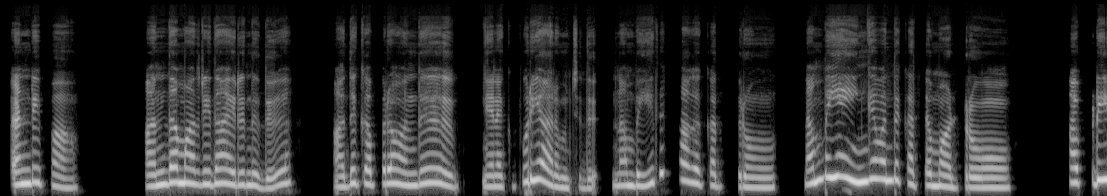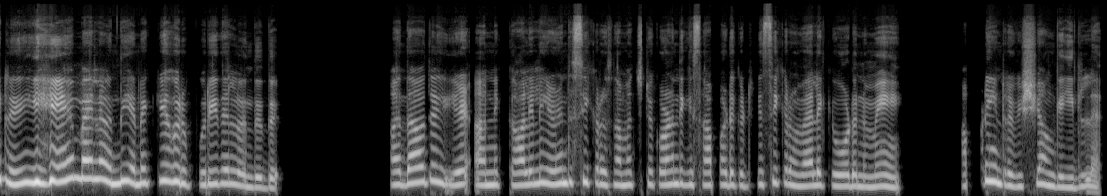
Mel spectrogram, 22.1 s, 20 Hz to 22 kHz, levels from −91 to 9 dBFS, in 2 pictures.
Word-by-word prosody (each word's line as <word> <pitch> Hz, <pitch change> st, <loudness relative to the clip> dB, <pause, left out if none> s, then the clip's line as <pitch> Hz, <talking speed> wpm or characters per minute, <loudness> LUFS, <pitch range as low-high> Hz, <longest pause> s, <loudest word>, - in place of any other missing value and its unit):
கண்டிப்பா. 275 Hz, -4 st, +2 dB, 0.9 s
அந்த 260 Hz, +5 st, +3 dB
மாதிரி 270 Hz, -2 st, +1 dB
தான் 285 Hz, -1 st, +1 dB
இருந்தது. 235 Hz, -7 st, -2 dB, 0.7 s
அதுக்கப்புறம் 280 Hz, +3 st, -1 dB
வந்து 245 Hz, +4 st, 0 dB, 0.6 s
எனக்கு 220 Hz, -1 st, -4 dB
புரிய 345 Hz, +3 st, +3 dB
ஆரம்பிச்சது. 195 Hz, -4 st, -5 dB, 0.3 s
நம்ப 240 Hz, -1 st, -1 dB, 0.2 s
எதுக்காக 340 Hz, -, -3 dB
கத்துறோம்? 210 Hz, -3 st, -5 dB, 0.4 s
நம்ப 315 Hz, +6 st, +3 dB, 0.2 s
ஏன் 390 Hz, -, +5 dB
இங்க 320 Hz, +4 st, +6 dB
வந்து 345 Hz, 0 st, +2 dB
கத்த 255 Hz, -2 st, -6 dB
மாட்றோம்? 195 Hz, -1 st, -1 dB, 0.8 s
அப்படினு 300 Hz, 0 st, +3 dB, 0.4 s
ஏன் 380 Hz, +4 st, +4 dB
மேல 375 Hz, -1 st, +5 dB
வந்து 290 Hz, +4 st, +5 dB
எனக்கே 290 Hz, +5 st, 0 dB
ஒரு 280 Hz, -, +2 dB
புரிதல் 275 Hz, +1 st, -2 dB
வந்தது. 200 Hz, -3 st, -4 dB, 1.2 s
அதாவது 295 Hz, +5 st, 0 dB, 0.3 s
எழு 270 Hz, -, 0 dB
அன்னைக்கு 250 Hz, 0 st, -2 dB
காலையில 265 Hz, +4 st, 0 dB
எழுந்து, 285 Hz, +2 st, +1 dB
சீக்கிரம் 280 Hz, -5 st, -3 dB
சமச்சுட்டு 255 Hz, +1 st, -5 dB
கொழந்தைக்கு 255 Hz, 0 st, -2 dB
சாப்பாடு 250 Hz, 0 st, -5 dB
கட்டிட்டு, 245 Hz, +3 st, -8 dB
சீக்கிரம் 270 Hz, -6 st, -4 dB
வேலைக்கு 240 Hz, 0 st, -4 dB
ஓடணுமே, 225 Hz, -1 st, -2 dB, 0.8 s
அப்படின்ற 300 Hz, -7 st, 0 dB
விஷயம் 275 Hz, +3 st, -1 dB
அங்க 220 Hz, -3 st, -2 dB
இல்ல. 200 Hz, -, -5 dB
260 Hz, 120 wpm, -18 LUFS, 230-290 Hz, 1.2 s, இங்க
